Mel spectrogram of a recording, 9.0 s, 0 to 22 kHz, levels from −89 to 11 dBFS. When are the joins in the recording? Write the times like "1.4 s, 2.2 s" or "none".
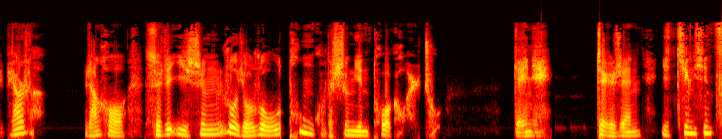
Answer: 6.9 s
